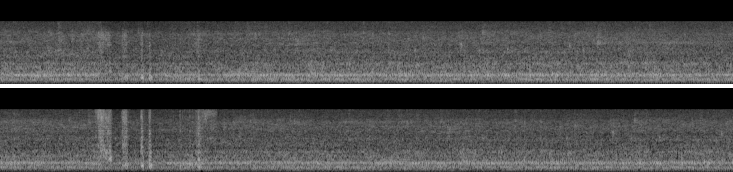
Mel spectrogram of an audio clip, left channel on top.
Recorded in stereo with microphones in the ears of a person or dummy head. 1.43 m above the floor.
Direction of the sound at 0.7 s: 45° right (ahead or behind).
